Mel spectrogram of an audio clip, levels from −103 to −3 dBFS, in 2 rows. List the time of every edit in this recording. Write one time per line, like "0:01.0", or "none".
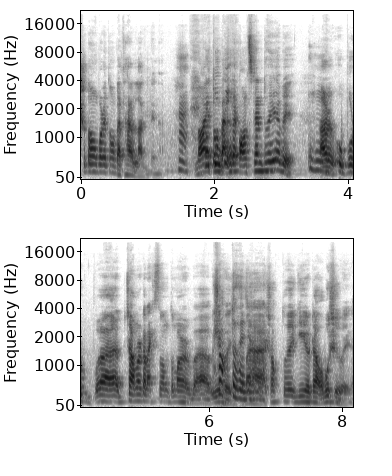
none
